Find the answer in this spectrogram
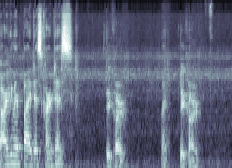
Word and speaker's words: Descartes: Descartes. Descartes. That's how it's pronounced.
